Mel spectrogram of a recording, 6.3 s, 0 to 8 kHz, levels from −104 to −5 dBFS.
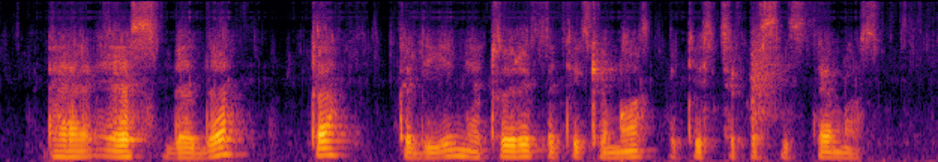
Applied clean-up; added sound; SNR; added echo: neural separator model SepFormer DNS4.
